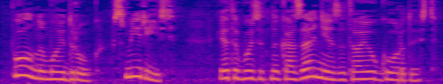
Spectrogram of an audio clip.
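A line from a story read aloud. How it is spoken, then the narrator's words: Gentle motherly. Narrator (Russian): ласково промолвила матушка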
